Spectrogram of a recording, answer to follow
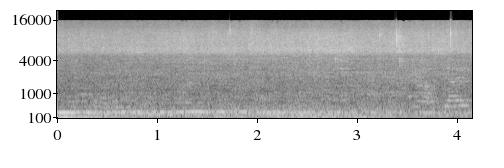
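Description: Deep low rumble from the animatronic dragon's sound effects, fading away about two and a half seconds in; no roar.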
